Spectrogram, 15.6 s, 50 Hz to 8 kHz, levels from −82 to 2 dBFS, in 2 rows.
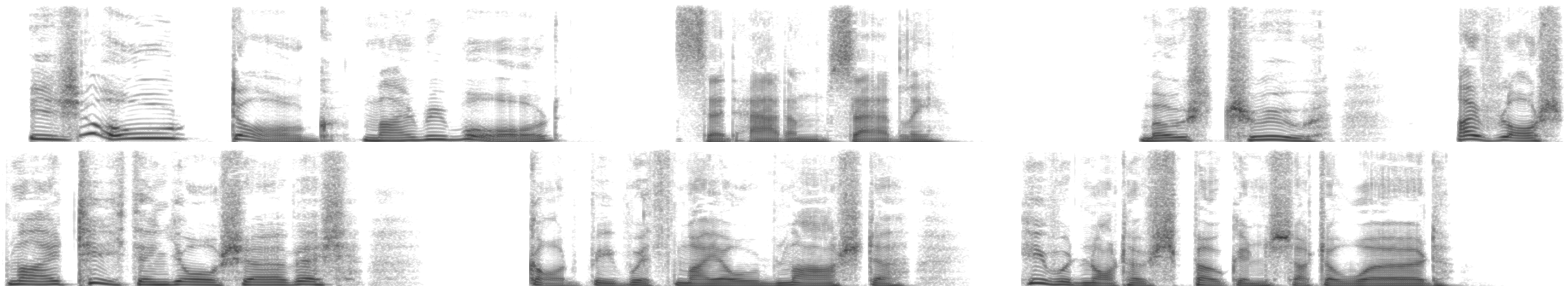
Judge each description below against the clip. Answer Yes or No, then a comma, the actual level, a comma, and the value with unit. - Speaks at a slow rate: Yes, slow, 125 wpm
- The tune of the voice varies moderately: No, wide, 8.0 semitones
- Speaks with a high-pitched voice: No, low, 125 Hz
